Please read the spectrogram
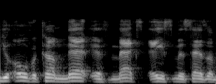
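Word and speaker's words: Abmas: If anybody remembers previous tournament performances from Max Asemus, and make sure you get that pronunciation right because it's spelled with a B for some reason, but Max Asemus can score.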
